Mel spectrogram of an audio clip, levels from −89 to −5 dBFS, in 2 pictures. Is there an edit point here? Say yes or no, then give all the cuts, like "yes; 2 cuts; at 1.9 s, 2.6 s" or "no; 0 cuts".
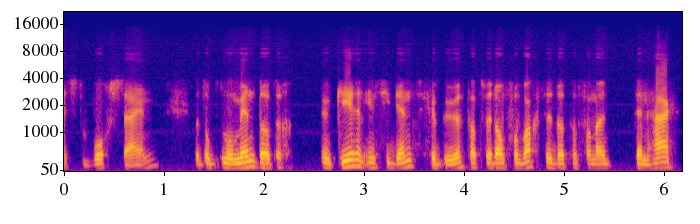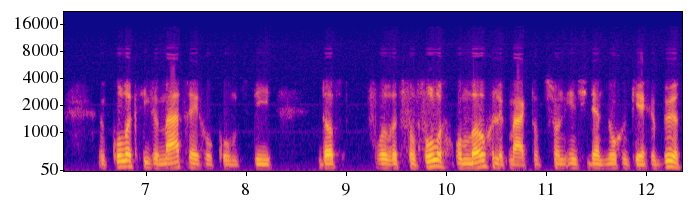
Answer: no; 0 cuts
